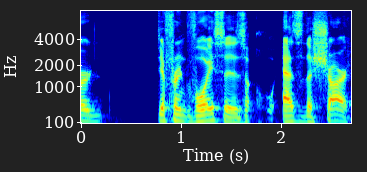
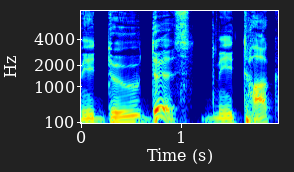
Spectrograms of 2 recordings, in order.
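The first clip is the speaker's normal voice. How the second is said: deep, low, dragged-out, extra-slow drawl; 5 semitones lower than usual. Showing the voice used for the whole movie: slow Stallone voice. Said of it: "my best Stallone".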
